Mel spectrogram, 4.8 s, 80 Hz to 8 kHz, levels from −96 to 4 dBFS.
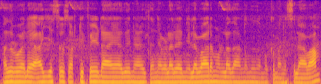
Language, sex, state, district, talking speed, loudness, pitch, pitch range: Malayalam, male, Kerala, Kozhikode, 110 wpm, -16 LUFS, 135 Hz, 130-140 Hz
